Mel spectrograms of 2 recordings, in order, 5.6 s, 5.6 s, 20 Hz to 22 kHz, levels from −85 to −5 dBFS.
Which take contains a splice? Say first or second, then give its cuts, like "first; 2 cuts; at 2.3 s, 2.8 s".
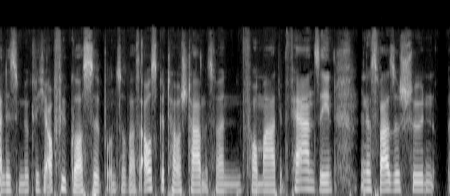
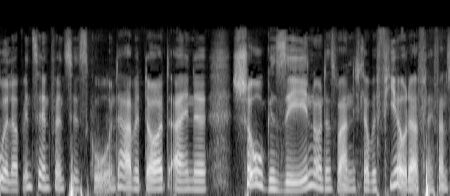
first; 1 cut; at 3.5 s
